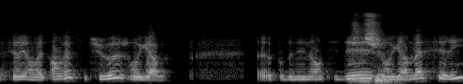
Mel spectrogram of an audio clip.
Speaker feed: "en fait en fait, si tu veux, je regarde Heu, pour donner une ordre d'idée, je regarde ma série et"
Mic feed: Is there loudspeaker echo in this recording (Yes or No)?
Yes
